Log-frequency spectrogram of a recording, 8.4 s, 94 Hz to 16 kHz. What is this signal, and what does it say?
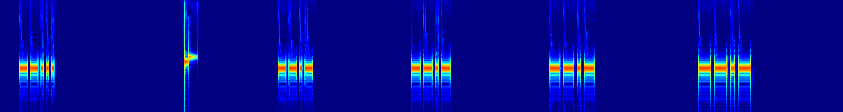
Morse code, heard as a keyed tone, about 40 wpm, spaced as for 8 wpm, 700 Hz. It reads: 7 QQQQ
